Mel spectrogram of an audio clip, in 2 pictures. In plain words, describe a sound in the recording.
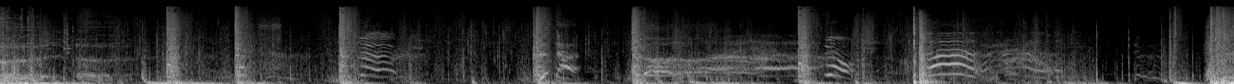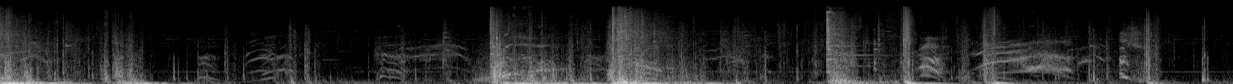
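Punches land with heavy, wet thuds again and again.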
